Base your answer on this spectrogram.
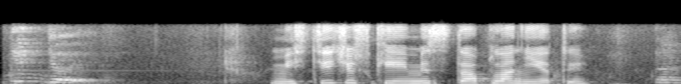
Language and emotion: Russian, neutral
